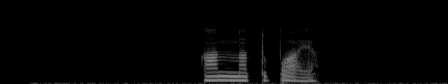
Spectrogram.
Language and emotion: Russian, neutral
